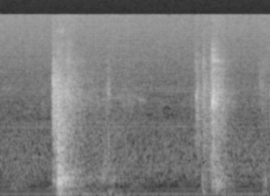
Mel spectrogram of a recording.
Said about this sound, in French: La porte s'ouvre.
